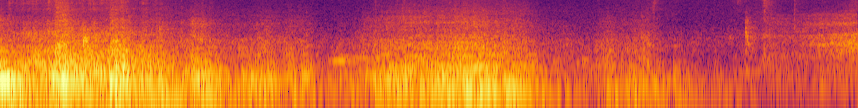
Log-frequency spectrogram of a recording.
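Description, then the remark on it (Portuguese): A door being opened to let out a cat named Patolina, producing a low, sustained rumbling and scraping sound that lasts a few seconds at a moderate, fairly quiet level, with faint background noise. “Eu vou abrir a porta pra Patolina, tá, gente?”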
